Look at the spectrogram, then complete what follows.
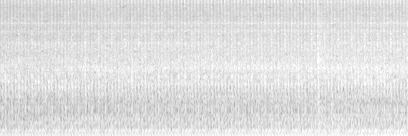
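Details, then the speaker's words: Toyota Hiace GL engine idling with the air conditioning switched on during a preventive maintenance check: an even, smooth idle that holds firm under the aircon load, with no knock or misfire. No blow-by seen; the engine is healthy. "So, goods na goods pa yung engine mo. Tapos, on natin yung aircon."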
